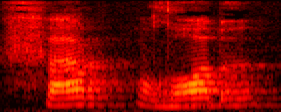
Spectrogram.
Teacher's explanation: چونکہ با ہمارے پاس حروف قلقلہ میں سے ہے تو ہم نے اس طرح پڑھا ہے آواز واپس لوٹتی ہوئی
